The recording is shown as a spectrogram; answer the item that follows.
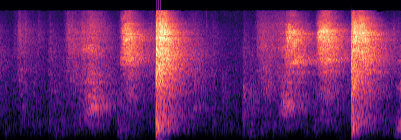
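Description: Punches from a boxing glove smacking into a focus mitt during a slip-and-counter drill: two sharp smacks about two seconds apart, each led by softer sounds of quick movement.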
